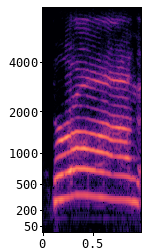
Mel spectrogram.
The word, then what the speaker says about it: Birong: Birong.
